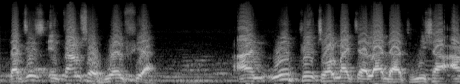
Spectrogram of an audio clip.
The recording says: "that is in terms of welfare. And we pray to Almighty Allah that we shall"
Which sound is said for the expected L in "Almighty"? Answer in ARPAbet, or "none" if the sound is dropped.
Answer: L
